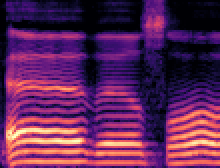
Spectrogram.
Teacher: lantunan kecil pada huruf ba. Seakan-akan kita tambahkan padanya huruf i kerana sebutannya nipis sahaja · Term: qalqalah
